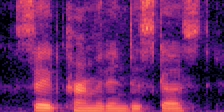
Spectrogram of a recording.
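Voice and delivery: ordinary delivery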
